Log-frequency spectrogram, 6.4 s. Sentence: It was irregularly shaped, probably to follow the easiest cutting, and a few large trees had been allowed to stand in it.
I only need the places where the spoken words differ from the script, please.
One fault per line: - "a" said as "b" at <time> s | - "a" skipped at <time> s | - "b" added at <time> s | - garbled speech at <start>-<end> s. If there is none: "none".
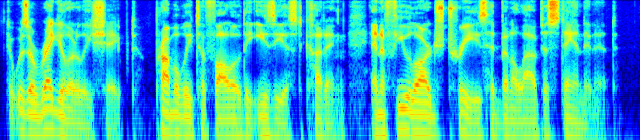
none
